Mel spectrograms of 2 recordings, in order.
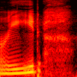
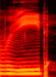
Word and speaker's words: Reid: It's The Sheena Reed. Follow me on Instagram as The Sheena Reed. Remember, my last name is spelled R-E-I-D. And follow me on Facebook. Facebook, I'm just up there as Sheena Reed. R-E-I-D is the last name.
